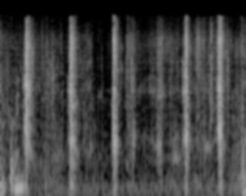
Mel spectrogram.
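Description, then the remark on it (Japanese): Crisp, dry crunches of someone biting and chewing a rice cracker (senbei) as an ASMR demonstration, a series of sharp crackly bursts spaced irregularly over a few seconds, with soft mouth sounds between bites. “じゃあちょっとやってみますかせんべい食べる音”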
